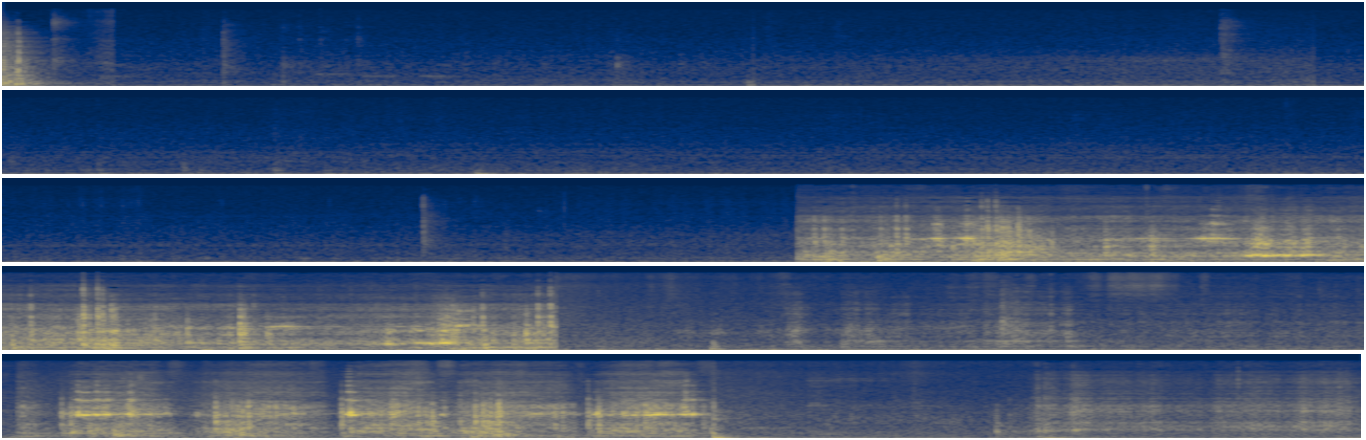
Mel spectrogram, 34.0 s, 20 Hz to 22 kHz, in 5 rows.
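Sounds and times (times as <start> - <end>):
manual coffee grinder scraping and rattling: 17.6 - 23.2, 27.2 - 30.9.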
